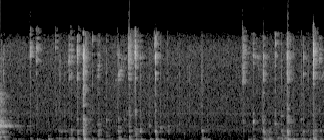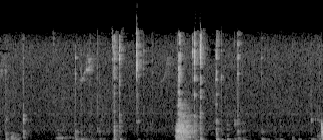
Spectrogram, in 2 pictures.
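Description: Typing on a computer keyboard: irregular bursts of key clicks with a pause of about a second and a half near the four-second mark, and one louder burst of noise about ten seconds in.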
